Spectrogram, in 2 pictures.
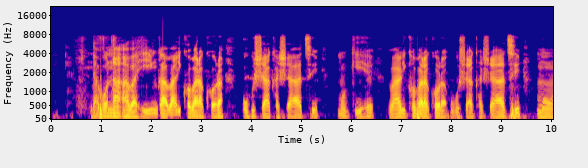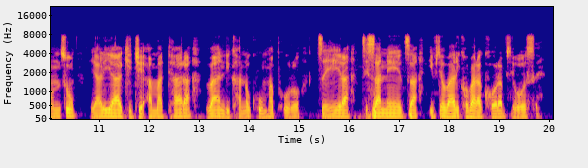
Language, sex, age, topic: Rundi, male, 18-24, education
